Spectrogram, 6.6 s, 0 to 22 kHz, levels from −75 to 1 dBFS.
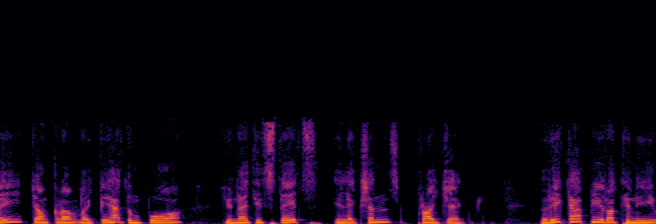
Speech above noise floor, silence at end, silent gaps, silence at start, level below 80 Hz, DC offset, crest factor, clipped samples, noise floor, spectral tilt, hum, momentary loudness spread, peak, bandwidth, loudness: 34 dB; 0 s; none; 0 s; -52 dBFS; under 0.1%; 16 dB; under 0.1%; -59 dBFS; -6.5 dB/octave; none; 7 LU; -10 dBFS; 10.5 kHz; -26 LUFS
